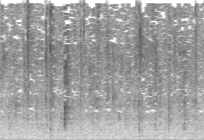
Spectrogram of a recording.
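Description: Fish steaks shallow-frying in hot oil: a steady sizzle with scattered small pops and crackles.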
